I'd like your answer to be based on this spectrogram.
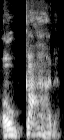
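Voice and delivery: hint at the ecstatic cry without really screaming; a light imitation of someone crying out in bed; mock orgasm cry. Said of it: "How many people scream out".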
